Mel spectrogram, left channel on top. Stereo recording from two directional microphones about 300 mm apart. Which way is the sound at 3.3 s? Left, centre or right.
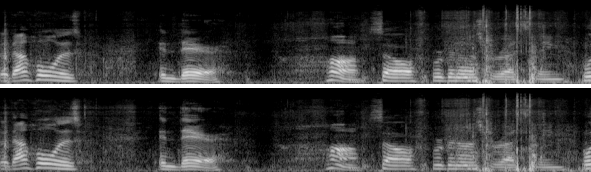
Centre.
